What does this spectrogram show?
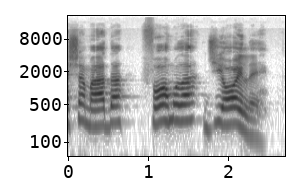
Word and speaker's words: Euler: é chamada fórmula de Euler repare que se escreve eu li mas a leitura é ó ele tá bom E essa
